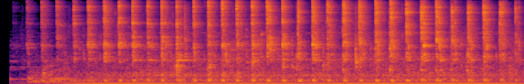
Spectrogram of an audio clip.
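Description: A fork beating egg in a bowl, clicking against the bowl in a fast, even rhythm of about six strokes a second.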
